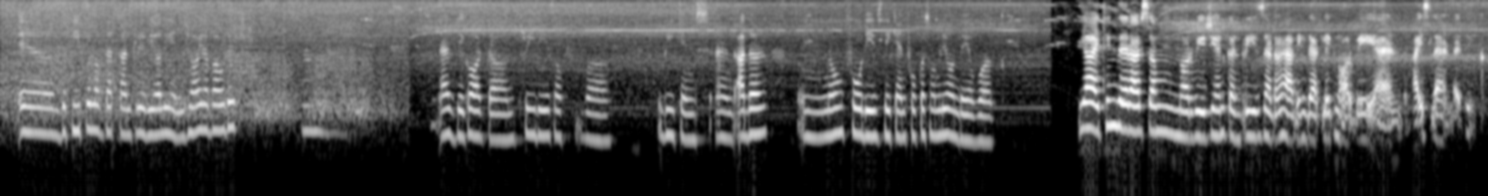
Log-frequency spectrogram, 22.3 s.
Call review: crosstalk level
none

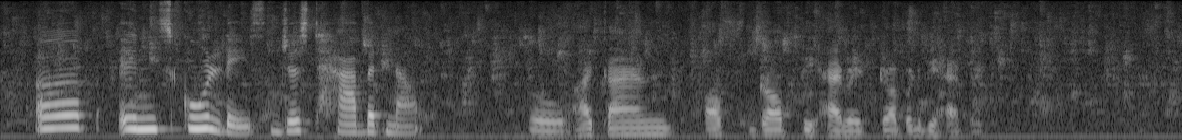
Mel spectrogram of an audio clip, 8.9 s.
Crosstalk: none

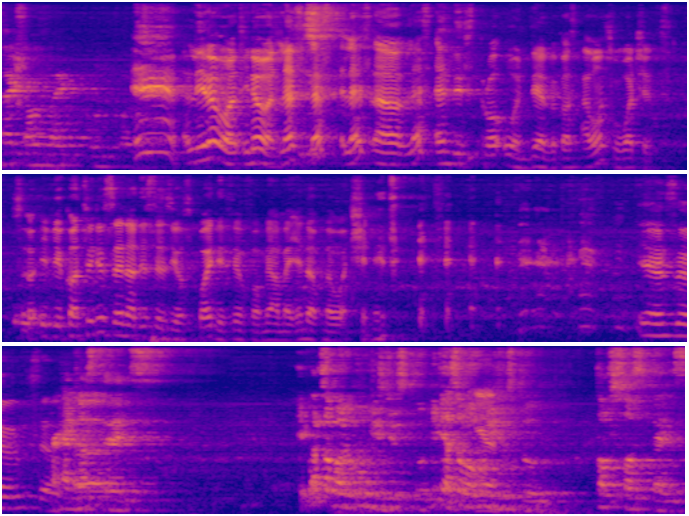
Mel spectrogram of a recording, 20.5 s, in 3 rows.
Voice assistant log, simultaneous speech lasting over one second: none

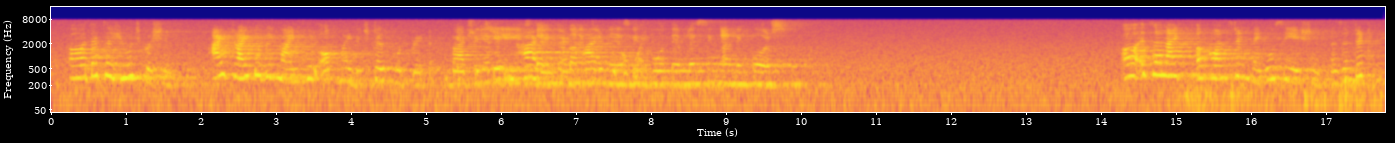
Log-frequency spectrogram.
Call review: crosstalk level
present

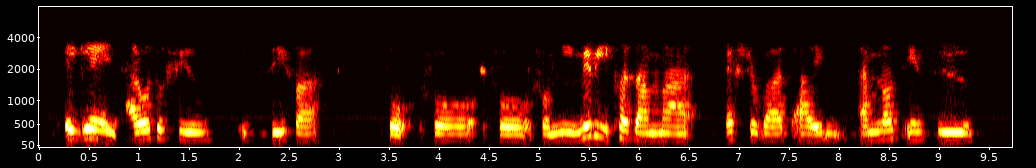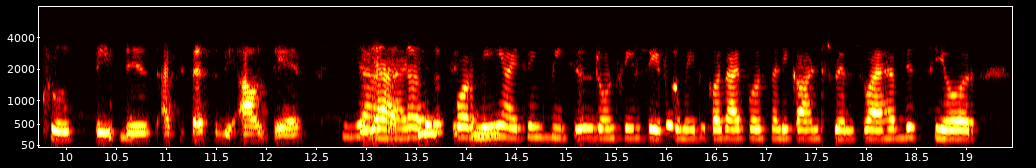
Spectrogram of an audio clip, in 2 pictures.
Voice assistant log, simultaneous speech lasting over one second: present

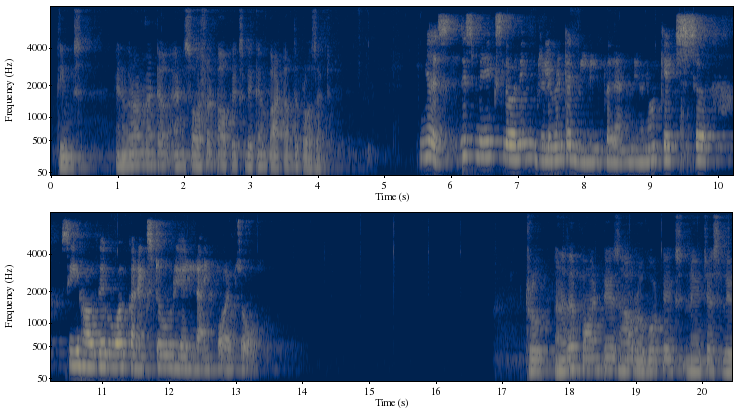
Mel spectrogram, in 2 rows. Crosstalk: none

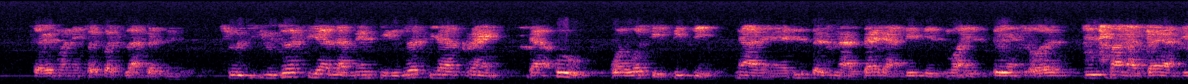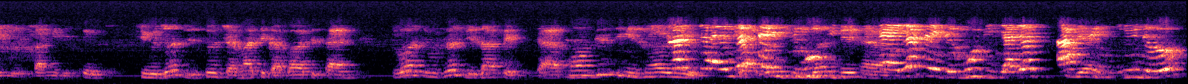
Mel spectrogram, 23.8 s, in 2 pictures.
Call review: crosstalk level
present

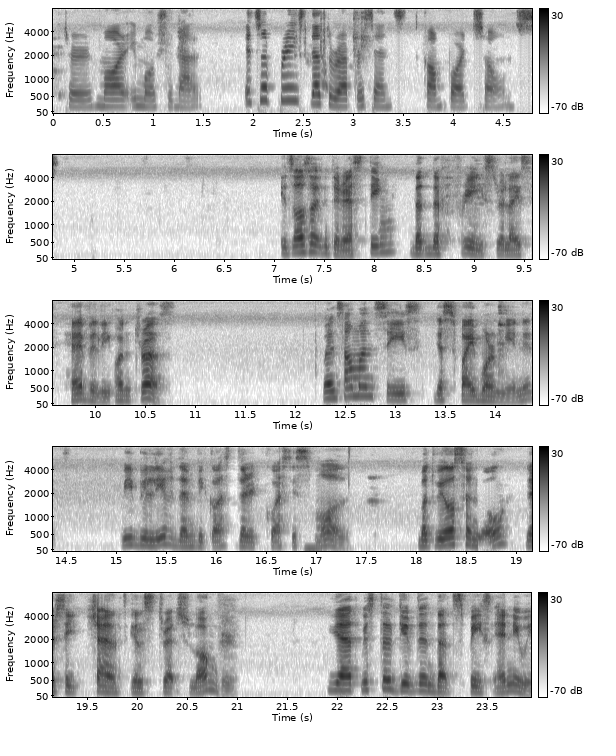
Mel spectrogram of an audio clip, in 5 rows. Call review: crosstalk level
none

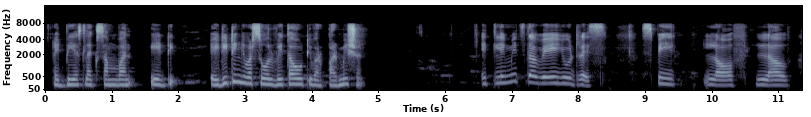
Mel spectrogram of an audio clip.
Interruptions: none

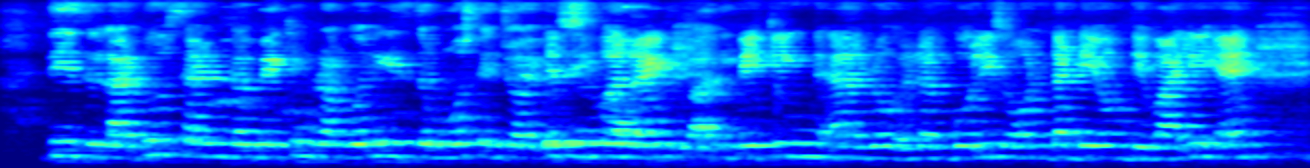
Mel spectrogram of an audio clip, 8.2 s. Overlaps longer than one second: present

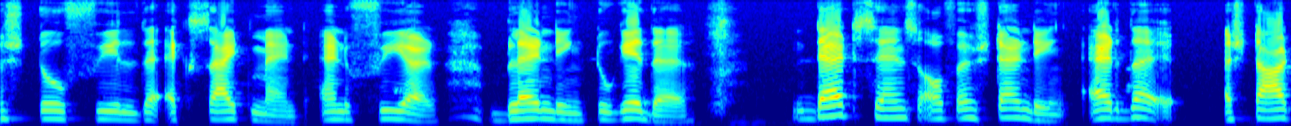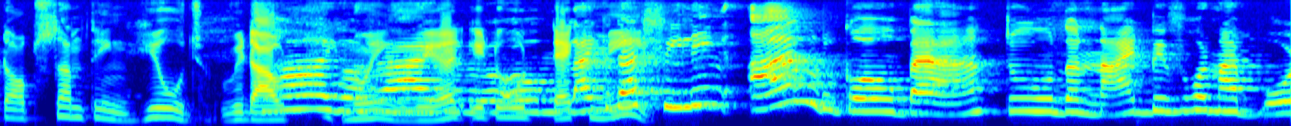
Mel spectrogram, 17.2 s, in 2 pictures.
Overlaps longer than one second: present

